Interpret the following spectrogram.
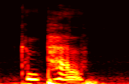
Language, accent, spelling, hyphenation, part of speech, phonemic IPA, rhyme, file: English, US, compel, com‧pel, verb, /kəmˈpɛl/, -ɛl, En-us-compel.ogg
- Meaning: 1. To drive together, round up 2. To overpower; to subdue 3. To force, constrain, or coerce 4. To forcefully or powerfully motivate (a course of action)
